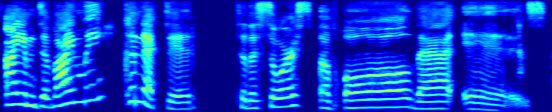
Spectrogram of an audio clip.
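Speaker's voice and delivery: slow, low incantation; affirmation reading. Real, not acted. Host reads an affirmation card to her goddess sisters, slow solemn intoning.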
